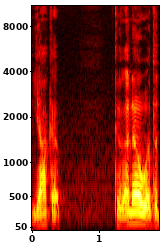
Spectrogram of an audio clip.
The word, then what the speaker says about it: Jacob: yaka markstrom to Calgary I always want to say Jacob I guess he is Swedish so I guess they pronounce it yakup cuz I know with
